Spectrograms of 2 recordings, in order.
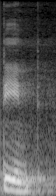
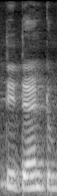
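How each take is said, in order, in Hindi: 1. बीच का d sound छोड़ दिया जाता है। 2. बीच का d साउंड साफ़ बोला जाता है। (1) "कोई बोलता है डिंट" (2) "कोई इसे डिडंट बोलता है"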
